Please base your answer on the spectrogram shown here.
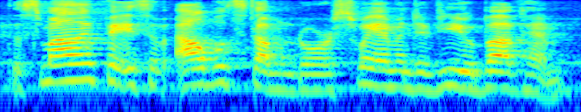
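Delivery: ordinary delivery, nothing marked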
